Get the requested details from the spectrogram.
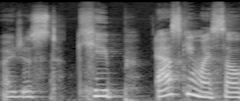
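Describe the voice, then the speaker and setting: A woman with a Russian accent speaks at a medium pitch. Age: 30s. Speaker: vlogger. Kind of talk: personal vlog confession.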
